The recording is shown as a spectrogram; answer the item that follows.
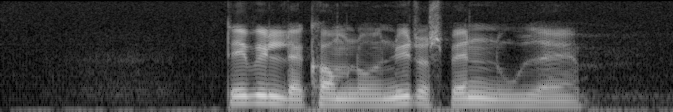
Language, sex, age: Danish, male, 31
